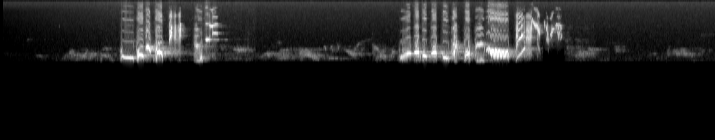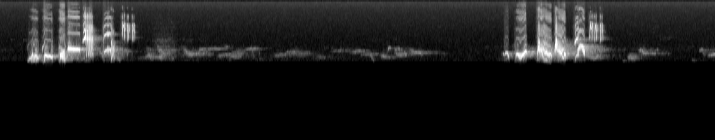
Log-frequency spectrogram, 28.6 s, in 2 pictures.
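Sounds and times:
common blackbird singing: 1.2 - 12.0, 14.8 - 20.8, 24.4 - 27.6, 28.3 - 28.5.

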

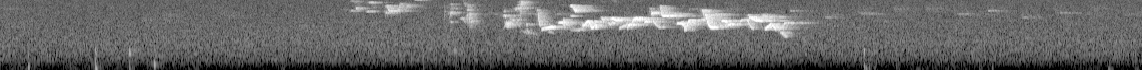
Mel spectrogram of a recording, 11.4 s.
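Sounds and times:
Eurasian blackcap singing: 3.7 - 8.1.

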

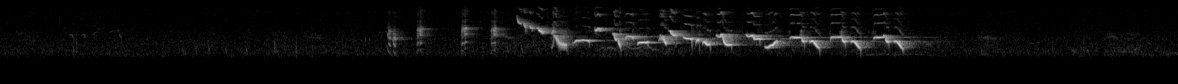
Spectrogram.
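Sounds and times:
Eurasian blackcap Sylvia atricapilla warbling song: 3.9 - 9.3.

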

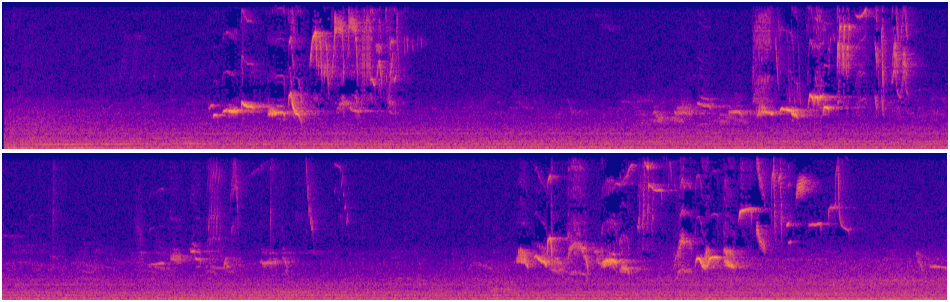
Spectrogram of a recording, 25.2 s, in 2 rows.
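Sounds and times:
common blackbird singing: 2.8 - 5.7, 6.9 - 17.4, 18.9 - 24.0.

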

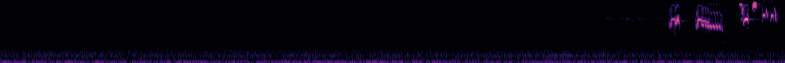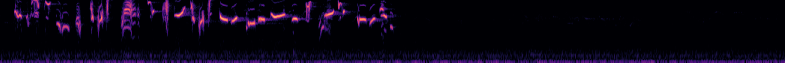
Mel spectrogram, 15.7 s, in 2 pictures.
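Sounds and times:
Eurasian blackcap Sylvia atricapilla warbling: 6.7 - 11.8.

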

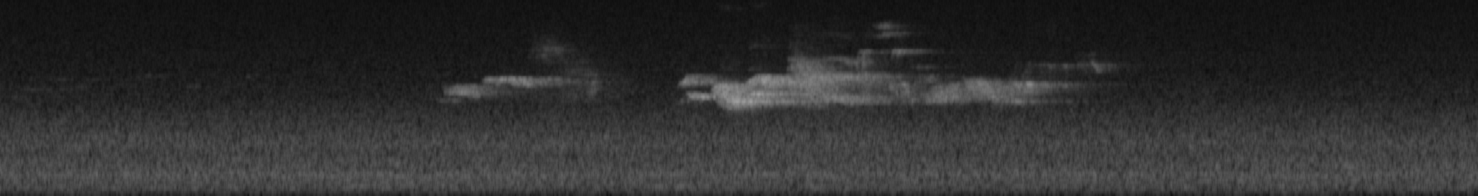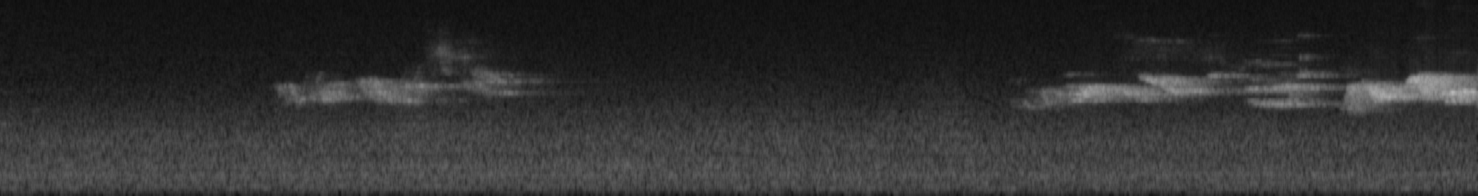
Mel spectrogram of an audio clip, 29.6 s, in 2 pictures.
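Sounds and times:
common blackbird warbled song: 6.8 - 11.2, 17.6 - 20.3, 24.9 - 29.5.

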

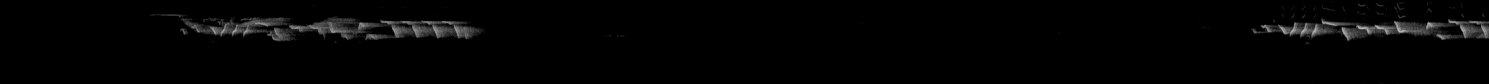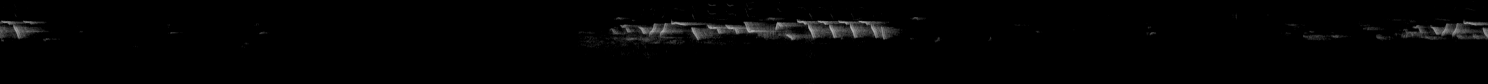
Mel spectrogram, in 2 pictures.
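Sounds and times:
Eurasian wren singing: 1.6 - 4.8, 12.5 - 15.4, 20.7 - 24.3, 27.8 - 29.7.

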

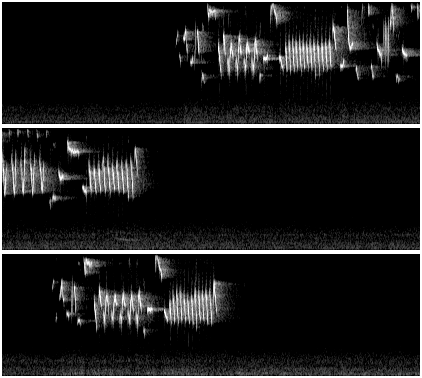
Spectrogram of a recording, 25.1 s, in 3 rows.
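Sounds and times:
Eurasian wren singing shrill notes and rattling trills: 3.5 - 11.4, 17.7 - 21.4.

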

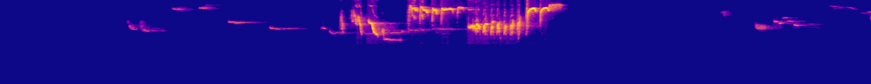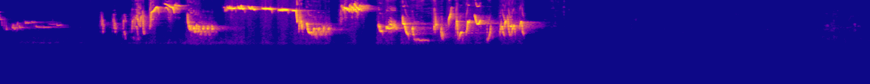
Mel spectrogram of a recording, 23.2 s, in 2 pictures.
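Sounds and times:
European robin song: 1.7 - 7.6, 9.6 - 18.9.

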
